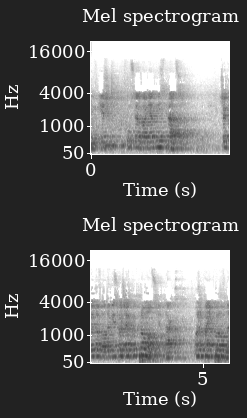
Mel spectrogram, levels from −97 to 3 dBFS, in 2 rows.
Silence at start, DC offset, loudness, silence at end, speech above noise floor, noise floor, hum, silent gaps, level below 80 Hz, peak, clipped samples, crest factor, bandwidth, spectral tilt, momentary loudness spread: 0 s; under 0.1%; -31 LUFS; 0 s; 23 dB; -53 dBFS; none; none; -60 dBFS; -16 dBFS; under 0.1%; 16 dB; 11.5 kHz; -6.5 dB/octave; 11 LU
